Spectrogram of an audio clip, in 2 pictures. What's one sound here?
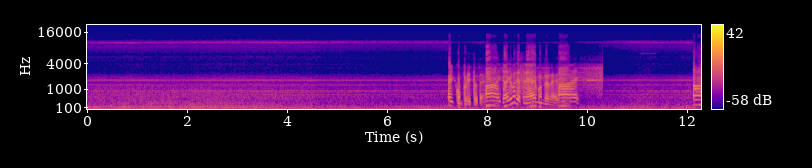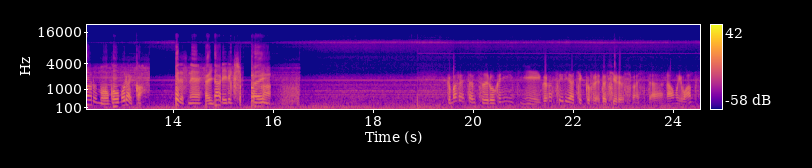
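A helicopter engine whines steadily with a deep rotor thrum close by.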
